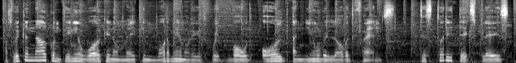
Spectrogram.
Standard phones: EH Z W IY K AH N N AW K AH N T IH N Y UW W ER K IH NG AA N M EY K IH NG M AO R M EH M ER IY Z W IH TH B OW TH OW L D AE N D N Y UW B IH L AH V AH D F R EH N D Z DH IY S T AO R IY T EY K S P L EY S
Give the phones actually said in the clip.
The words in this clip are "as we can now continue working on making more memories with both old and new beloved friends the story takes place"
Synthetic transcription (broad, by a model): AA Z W IY K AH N N AW K AH N T IH N Y UW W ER K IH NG AA N M EY K IH NG M AO R M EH M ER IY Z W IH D B OW T OW L D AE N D N Y UW B IH L AH V AH D F R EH N D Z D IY S T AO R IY T EY K S P L EY S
